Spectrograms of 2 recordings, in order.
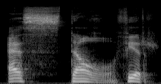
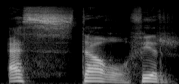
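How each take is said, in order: First: The second consonant is a clear 's' sound. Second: The same.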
